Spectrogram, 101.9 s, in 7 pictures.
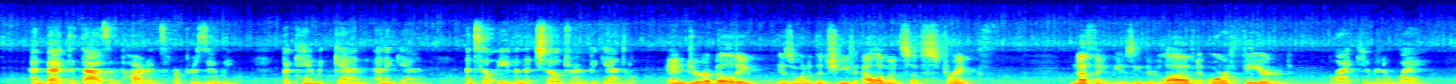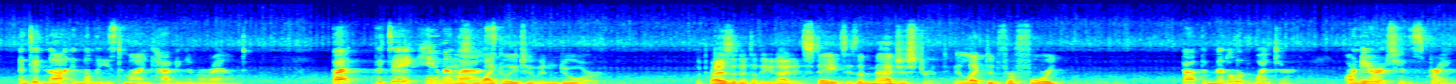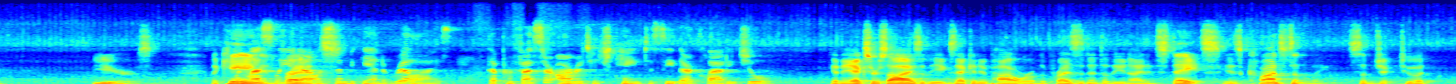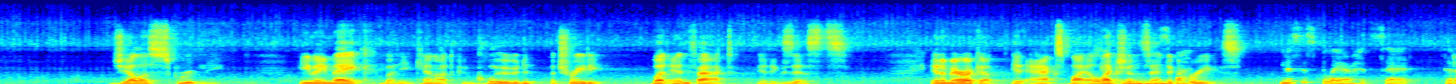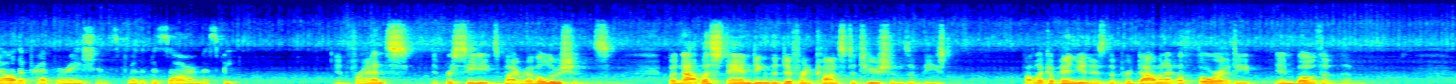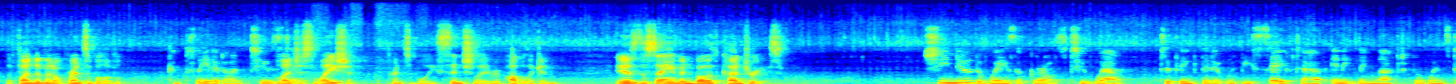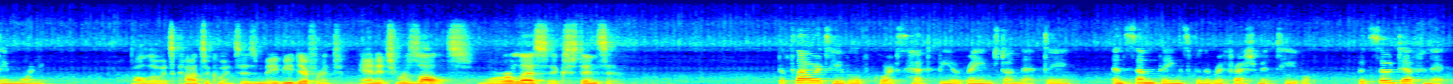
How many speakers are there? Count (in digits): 2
